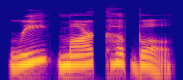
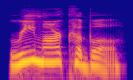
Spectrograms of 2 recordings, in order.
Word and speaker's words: remarkable: Stress lands on the second syllable, remarkable. Slowly, remarkable.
